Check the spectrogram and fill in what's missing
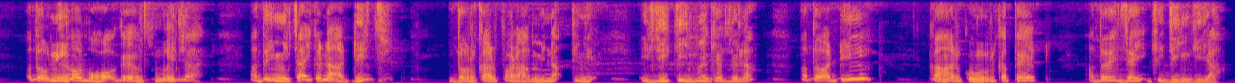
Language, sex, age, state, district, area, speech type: Santali, male, 60+, West Bengal, Purulia, rural, spontaneous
